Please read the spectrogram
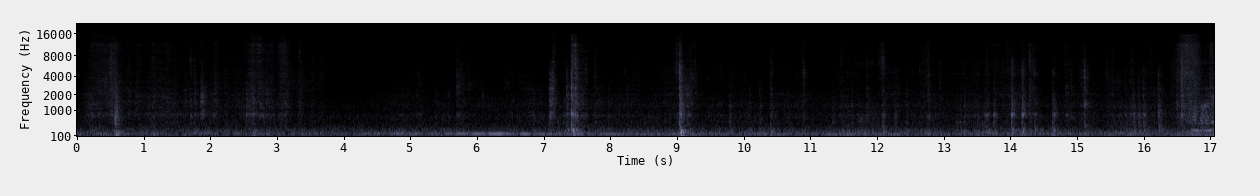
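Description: Hands working at the top of a large cardboard box to open it, making scattered faint scrapes and clicks of cardboard, with a sharper knock about nine seconds in. A steady low hum runs underneath.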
